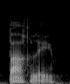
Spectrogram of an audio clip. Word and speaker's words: parlé: And for the regular verbs like parler, it's quite easy, and phonetically it's the same. So j'ai parlé.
